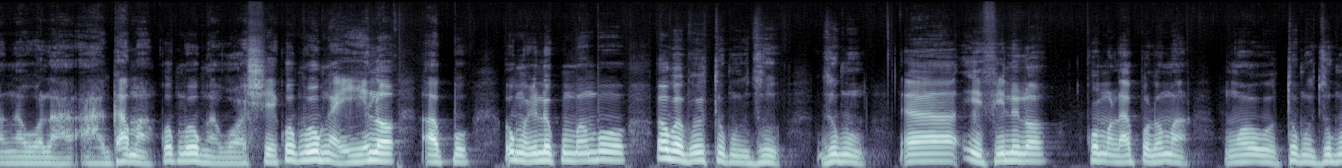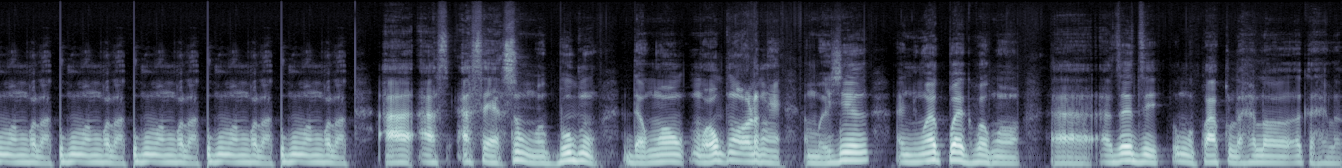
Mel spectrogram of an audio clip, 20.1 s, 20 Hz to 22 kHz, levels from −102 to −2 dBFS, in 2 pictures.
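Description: A speech recording with a broken-record loop from 10.53 s to 12.74 s: a fragment about 0.55 s long plays four times back to back, so whatever should have been heard across those 2.2 s never arrives. The likely cause is a stalled player, encoder or stream that kept resending the last fragment it held. On a spectrogram this shows as four identical blocks side by side, and the waveform repeats exactly at a 0.55 s period.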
